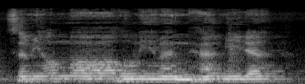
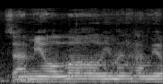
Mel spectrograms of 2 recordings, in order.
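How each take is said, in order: First: It is recited slowly and calmly. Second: It is recited quickly and hurriedly. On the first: The worshipper stays still while reciting. The speaker calls it right. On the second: The worshipper recites while still moving. The speaker calls it wrong. "Namanya bergerak tahu. Namanya enggak tumanina"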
